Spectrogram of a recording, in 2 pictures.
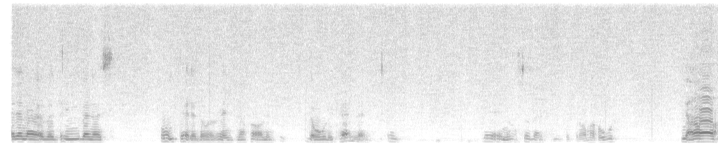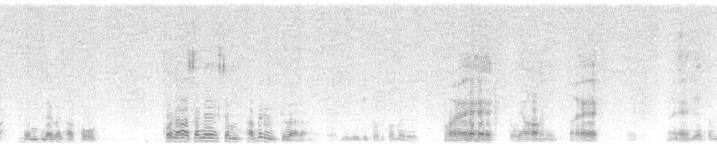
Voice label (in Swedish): dialekter; Folkminnen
